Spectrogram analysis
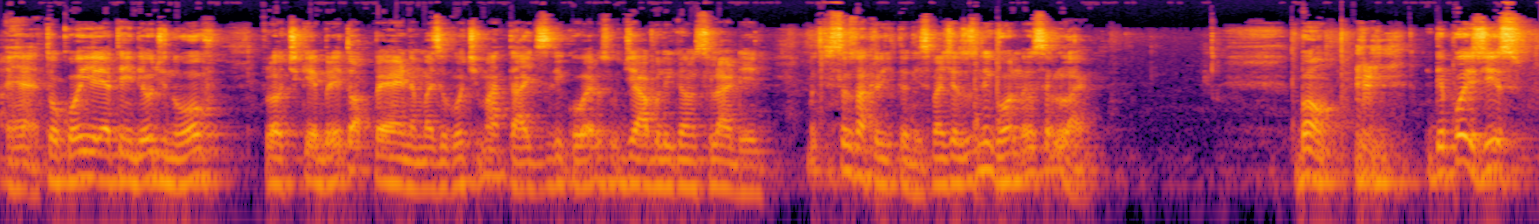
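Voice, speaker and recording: Pastor from Brazil, a man with a gravelly edge, earnest testimony that swells into fervent outbursts. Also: medium pitch. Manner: earnest, storytelling, rising to fervent emphasis. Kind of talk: testimony to a church audience.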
